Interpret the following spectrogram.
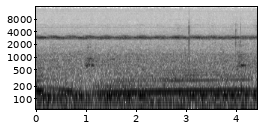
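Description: Crickets chirping in one steady high-pitched trill, over a low steady hum, with a single faint click about three seconds in.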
